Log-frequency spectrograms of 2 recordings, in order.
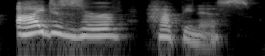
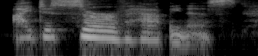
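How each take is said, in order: First: Said in the usual way. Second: Whispered affirmation. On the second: Shown as a demonstration. Host whispering an affirmation to her viewers, soft and unvoiced. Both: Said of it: "reciting sample affirmation".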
